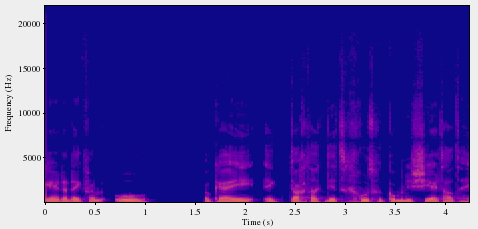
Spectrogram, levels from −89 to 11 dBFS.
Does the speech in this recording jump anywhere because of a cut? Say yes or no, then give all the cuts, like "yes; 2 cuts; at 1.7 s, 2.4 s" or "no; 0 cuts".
no; 0 cuts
